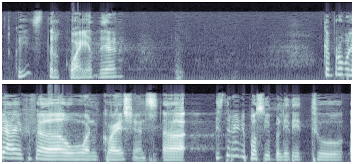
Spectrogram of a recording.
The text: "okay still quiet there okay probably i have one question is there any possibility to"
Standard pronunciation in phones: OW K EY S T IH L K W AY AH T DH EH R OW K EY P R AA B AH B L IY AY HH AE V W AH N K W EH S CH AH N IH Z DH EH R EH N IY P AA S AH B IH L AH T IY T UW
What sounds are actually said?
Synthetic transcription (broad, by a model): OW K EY S T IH L K W AY AH T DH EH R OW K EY P R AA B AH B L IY AY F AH W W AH N K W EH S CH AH N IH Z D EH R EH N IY P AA S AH B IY L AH T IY T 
